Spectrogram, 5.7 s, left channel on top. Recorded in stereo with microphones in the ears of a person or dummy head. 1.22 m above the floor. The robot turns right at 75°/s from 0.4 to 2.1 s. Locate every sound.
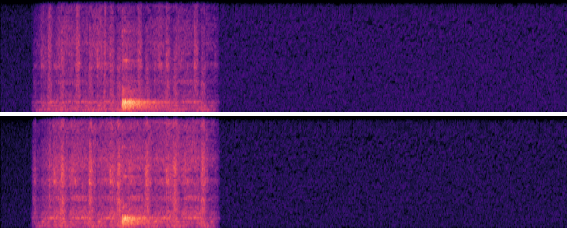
1.2 s a pop: 15° right (ahead or behind), 1.0 m; by 1.3 s 20° right (ahead or behind), 1.0 m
